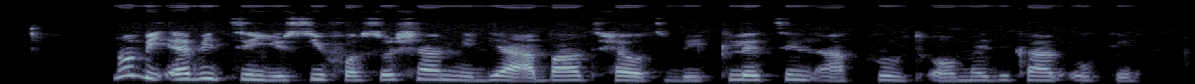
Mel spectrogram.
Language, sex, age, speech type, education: Nigerian Pidgin, female, 15-29, spontaneous, tertiary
